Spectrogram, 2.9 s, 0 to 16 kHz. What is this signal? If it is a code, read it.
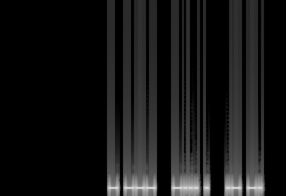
Morse code, heard as a keyed tone, about 44 wpm, 700 Hz. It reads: TO BE AN
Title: Sets of 3 Words 45wpm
